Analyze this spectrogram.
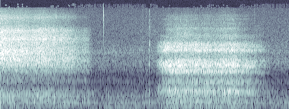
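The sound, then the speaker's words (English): Slow, deep breaths during a guided relaxation exercise: two long, soft, airy hisses of breath, faint and without talk. “I'm going to take one more deep breath in. Join me.”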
